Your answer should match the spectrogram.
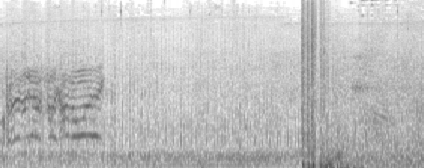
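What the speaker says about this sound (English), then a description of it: "Friendly airstrike on the way!" A Call of Duty Modern Warfare Remastered match with a voice calling out an incoming friendly airstrike, low aircraft rumble under the action and a sudden loud crackling burst of explosions and gunfire.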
